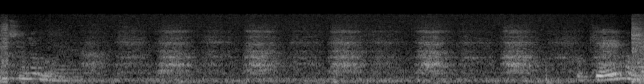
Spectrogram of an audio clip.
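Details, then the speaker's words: Quick, deep, audible panting breaths in a steady rhythm: voluntary hyperventilation exercise in panic disorder cognitive-behavioral therapy, patient breathing pantingly to provoke panic-like sensations (tachycardia, sweating, dizziness) for habituation. "a estratégia respiratória é composta de três partes a primeira delas é a hiperventilação a segunda o treino respiratório ea terceira respiração de e na inter instalação nós estimulamos que o paciente respire de forma ofegante"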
